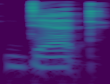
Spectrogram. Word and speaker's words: debt: Silent B, doubt, debt, climb, thumb, lamb.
